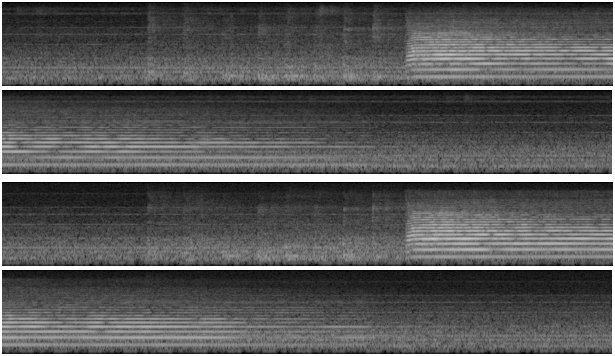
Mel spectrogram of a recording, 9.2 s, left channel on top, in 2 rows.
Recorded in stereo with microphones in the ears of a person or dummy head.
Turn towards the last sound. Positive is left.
turn(degrees=-5)  # may be behind; listen again after turning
